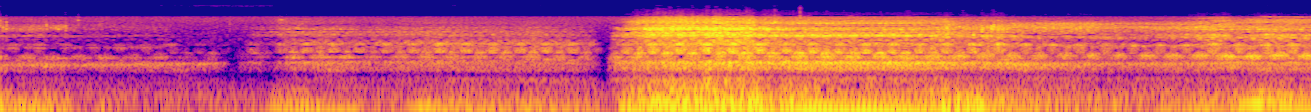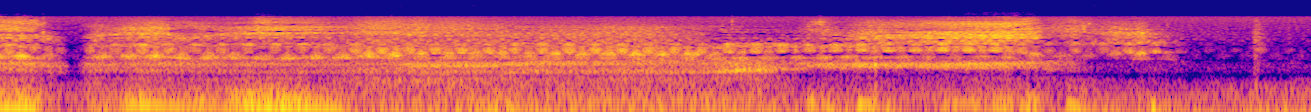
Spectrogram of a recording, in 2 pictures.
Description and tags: Creature like a werewolf breathing/growling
